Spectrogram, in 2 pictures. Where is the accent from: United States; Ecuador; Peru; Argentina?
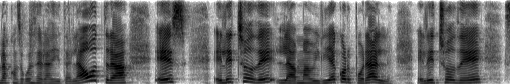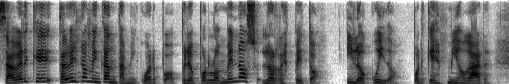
Argentina; yo soy nutricionista con un enfoque antidieta, intuitivo, de salud en todas las tallas y soy de Argentina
